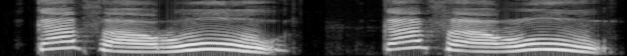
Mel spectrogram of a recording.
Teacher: رو کو اوپر پڑھیں گے کیونکہ رو کے اوپر پیش ہے اور یہ واو مدہ ہے، ایک الف کے برابر کھینچیں گے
